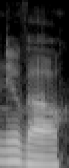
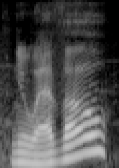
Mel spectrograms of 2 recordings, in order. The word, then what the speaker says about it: Nouveau: You had a friend who pronounced it as Nuevo? What? Okay. And she mained it. She mained it Try Nouveau.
